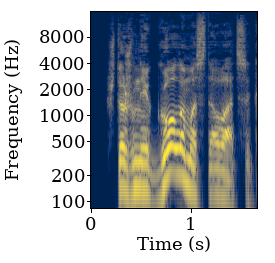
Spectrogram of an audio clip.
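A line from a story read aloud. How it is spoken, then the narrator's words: Shouted. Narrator (Russian): крикнул он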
